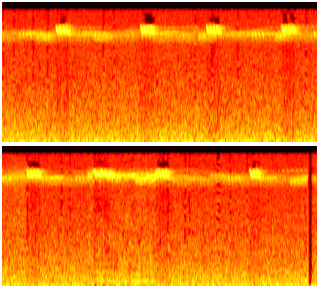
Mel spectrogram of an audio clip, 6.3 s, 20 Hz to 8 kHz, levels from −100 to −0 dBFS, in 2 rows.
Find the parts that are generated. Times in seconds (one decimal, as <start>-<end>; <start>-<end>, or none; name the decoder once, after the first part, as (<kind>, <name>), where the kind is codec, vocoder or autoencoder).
4.0-4.7 (vocoder, HiFi-GAN)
